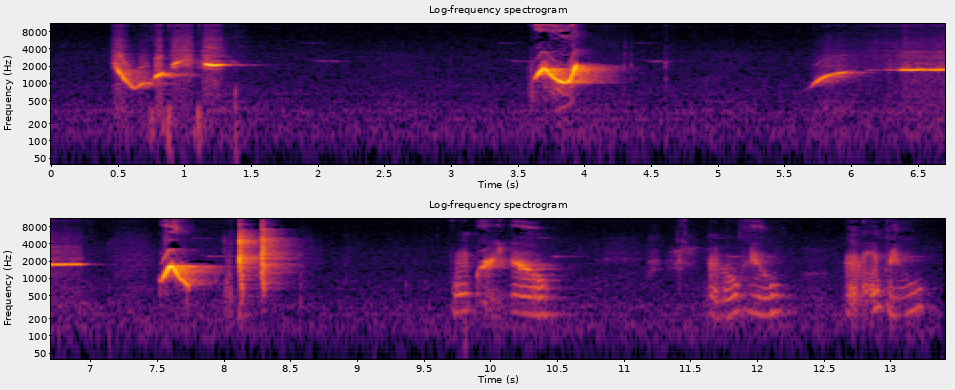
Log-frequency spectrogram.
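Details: African grey parrot over a year old, kept as a pet, vocalising indoors while chatting with its owner: sharp rising whistles and a steady held whistle, followed by several short raspy speech-like utterances spaced about a second apart.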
